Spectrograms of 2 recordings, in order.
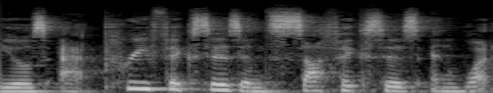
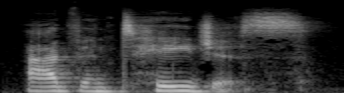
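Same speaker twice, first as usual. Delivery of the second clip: advantageous with weight on the third syllable ta; 4 dB quieter than usual. Pronunciation lesson on the four-syllable word advantageous: stress on third syllable "ta". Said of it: "hopefully you can hear that stress falling on the third syllable".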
